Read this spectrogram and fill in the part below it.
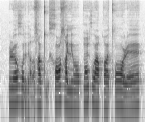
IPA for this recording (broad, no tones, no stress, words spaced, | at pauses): ɭœʁʷɘ rɛ̰zˤɑtʷɛ̰ xɔzˤɘlʲɔː pɔ̃χʷɑːqʷəː tʼɔːɭɛː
